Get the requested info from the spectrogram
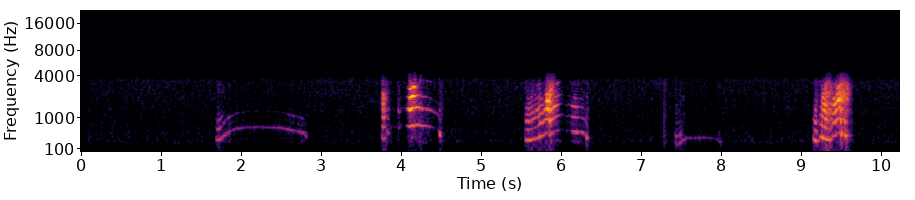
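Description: Domestic cat giving a string of about six short meows and yowls while play-fighting on its back, the first a longer call that rises and falls in pitch, the loudest near the middle and end.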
